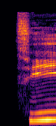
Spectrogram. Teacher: ইন্নাহা আলাইহিম মুসাদাহ, ইন্নাহা আলাইহিম মুসাদাহ, ইন্নাহা আলাইহিম মুসাদাহ। ফি, এটা ইয়া মাদ্দা এক আলিফ টান হবে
